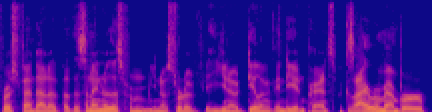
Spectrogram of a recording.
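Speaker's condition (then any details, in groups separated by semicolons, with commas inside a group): No condition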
